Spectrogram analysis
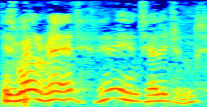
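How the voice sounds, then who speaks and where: An actor playing a courteous, reserved host with quiet sympathy in a period radio drama, measured and polite. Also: male voice, sits high, lively intonation, crowd noise. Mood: quietly sympathetic. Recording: dull lo-fi audio with clear noise.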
